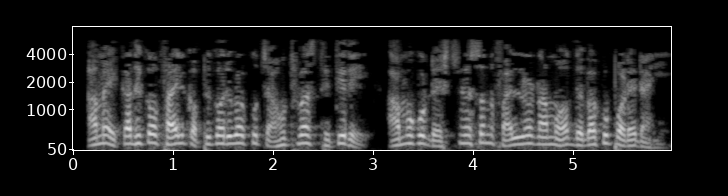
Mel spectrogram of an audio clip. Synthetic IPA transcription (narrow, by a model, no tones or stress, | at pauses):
ameːkad̪ʱikɔpʰajlkɔpikɔɾibakut͡ʃaɦũt̪ʰibast̪ʰit̪iɾe | amɔkuɖesʈinesɔnpʰajlɔɾɔnamɔd̪ebakupɔɽenaɦḭ̃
